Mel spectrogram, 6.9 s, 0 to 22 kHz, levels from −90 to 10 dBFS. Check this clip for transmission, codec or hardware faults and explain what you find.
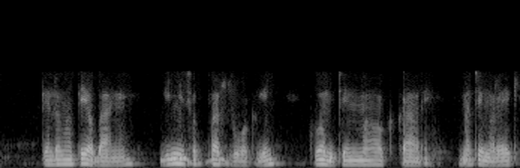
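No transmission, codec or hardware faults turn up in this clip.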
